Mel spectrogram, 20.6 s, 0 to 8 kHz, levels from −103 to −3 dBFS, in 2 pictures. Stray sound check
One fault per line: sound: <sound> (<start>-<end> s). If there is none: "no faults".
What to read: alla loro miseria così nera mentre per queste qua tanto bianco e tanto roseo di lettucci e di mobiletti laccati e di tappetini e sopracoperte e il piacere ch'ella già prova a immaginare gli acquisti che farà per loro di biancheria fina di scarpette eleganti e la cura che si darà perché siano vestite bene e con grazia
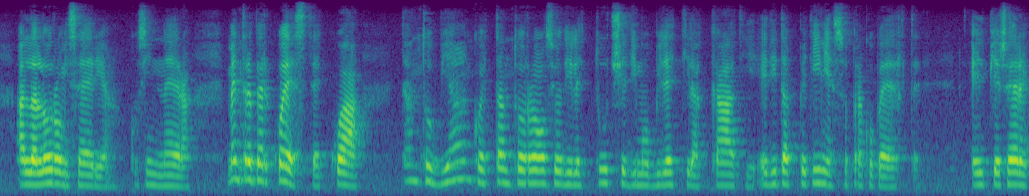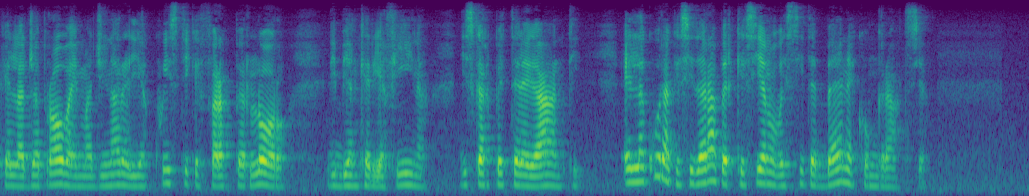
no faults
